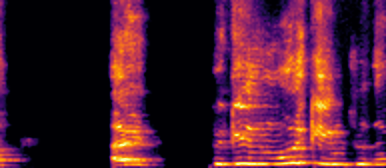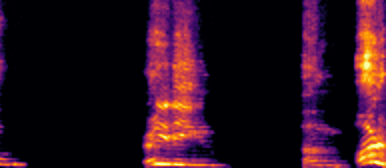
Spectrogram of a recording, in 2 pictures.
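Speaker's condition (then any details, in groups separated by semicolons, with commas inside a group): Cerebral palsy; wheelchair user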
